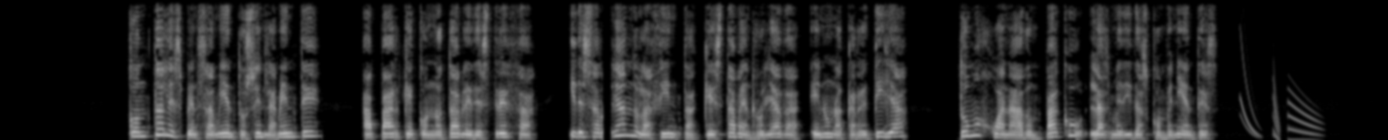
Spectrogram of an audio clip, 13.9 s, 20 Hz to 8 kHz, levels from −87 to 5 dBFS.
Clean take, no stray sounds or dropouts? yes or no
no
